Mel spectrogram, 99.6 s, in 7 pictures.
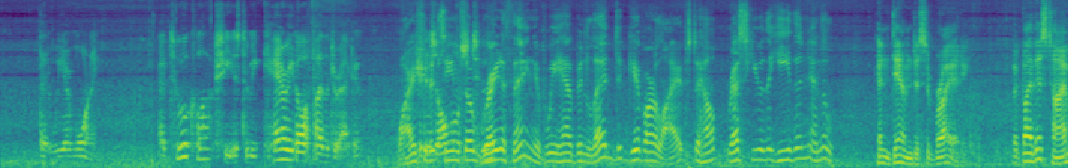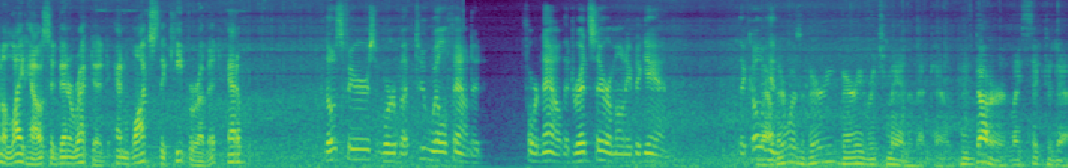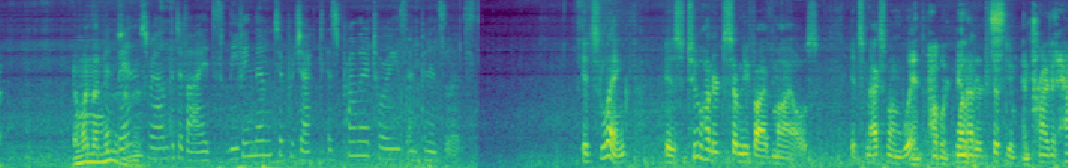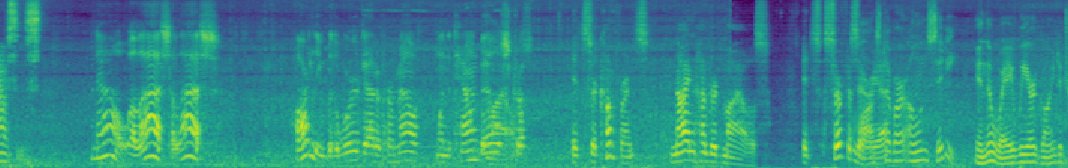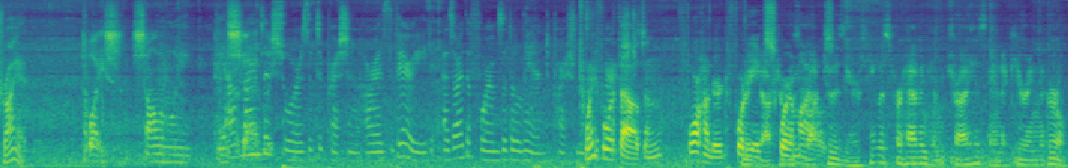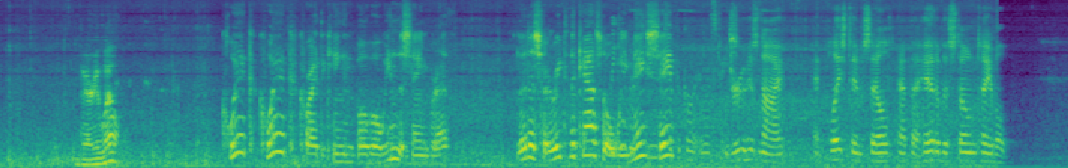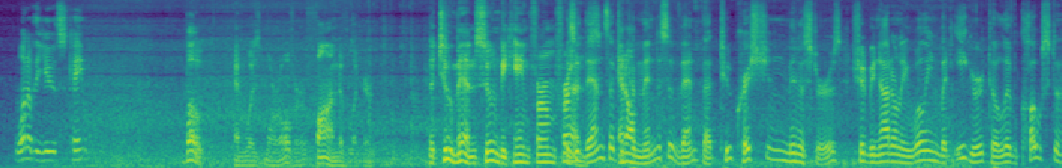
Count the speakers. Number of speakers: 8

